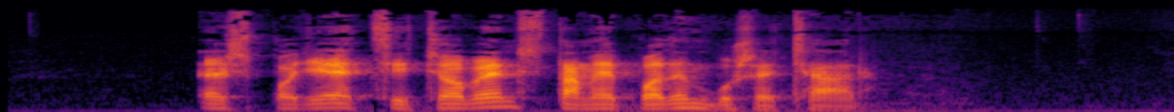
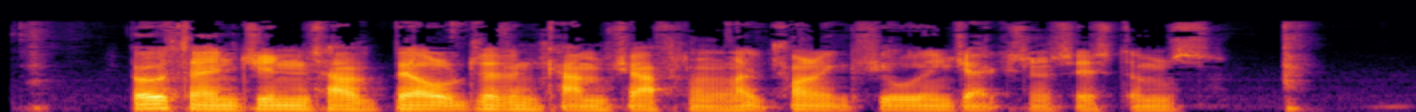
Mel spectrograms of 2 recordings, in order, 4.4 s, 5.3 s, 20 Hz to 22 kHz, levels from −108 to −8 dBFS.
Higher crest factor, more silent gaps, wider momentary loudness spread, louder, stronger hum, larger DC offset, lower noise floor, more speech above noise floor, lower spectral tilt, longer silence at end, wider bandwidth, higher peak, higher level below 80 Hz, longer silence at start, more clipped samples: about the same, 24 dB vs 20 dB; neither; second, 10 LU vs 16 LU; second, -32 LUFS vs -22 LUFS; neither; neither; first, -84 dBFS vs -42 dBFS; first, 50 dB vs 21 dB; second, -2 dB/octave vs -6 dB/octave; first, 1.15 s vs 0.45 s; first, 16.5 kHz vs 11.5 kHz; second, -12 dBFS vs -2 dBFS; second, -74 dBFS vs -42 dBFS; first, 0.75 s vs 0.1 s; neither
